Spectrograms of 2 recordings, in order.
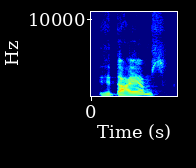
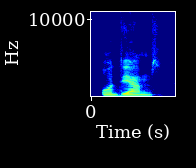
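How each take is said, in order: First: Diams said as "DIE-ams", rising in question; trying a pronunciation. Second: Diams said as "DEE-ams", falling; other pronunciation. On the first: Streamer asks a viewer how to say his name, trying DIE-ams. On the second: Streamer offers the second way to say a viewer's name, DEE-ams. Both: Shown as a demonstration. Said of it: "always ask you how to say your name".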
